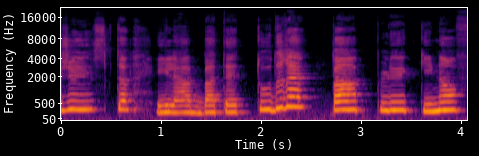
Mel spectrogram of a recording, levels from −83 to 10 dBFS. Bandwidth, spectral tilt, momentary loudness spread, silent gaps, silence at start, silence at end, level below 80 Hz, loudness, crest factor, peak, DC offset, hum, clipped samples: 16 kHz; -5.5 dB/octave; 8 LU; none; 0 s; 0 s; -60 dBFS; -22 LUFS; 16 dB; -6 dBFS; under 0.1%; none; under 0.1%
